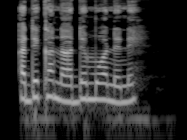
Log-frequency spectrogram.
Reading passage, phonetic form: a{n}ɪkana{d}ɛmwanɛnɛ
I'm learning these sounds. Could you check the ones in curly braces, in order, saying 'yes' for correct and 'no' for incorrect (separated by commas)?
no, yes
